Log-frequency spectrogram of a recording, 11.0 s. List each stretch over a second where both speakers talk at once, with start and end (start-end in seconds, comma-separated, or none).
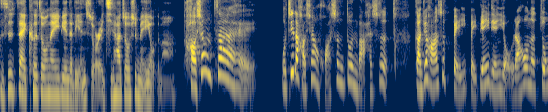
none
